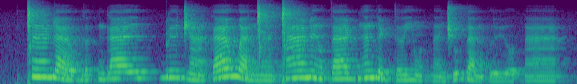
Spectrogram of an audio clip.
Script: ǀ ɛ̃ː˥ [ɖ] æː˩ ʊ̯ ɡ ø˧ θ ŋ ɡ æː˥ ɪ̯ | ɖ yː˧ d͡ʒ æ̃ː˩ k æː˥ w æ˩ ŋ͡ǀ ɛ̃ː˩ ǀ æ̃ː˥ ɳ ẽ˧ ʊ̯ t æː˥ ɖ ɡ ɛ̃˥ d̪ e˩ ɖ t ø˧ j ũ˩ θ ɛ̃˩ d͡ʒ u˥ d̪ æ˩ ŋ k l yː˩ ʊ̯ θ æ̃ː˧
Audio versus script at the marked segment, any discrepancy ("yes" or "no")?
no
